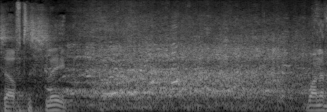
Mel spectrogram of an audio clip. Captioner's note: audience laughing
